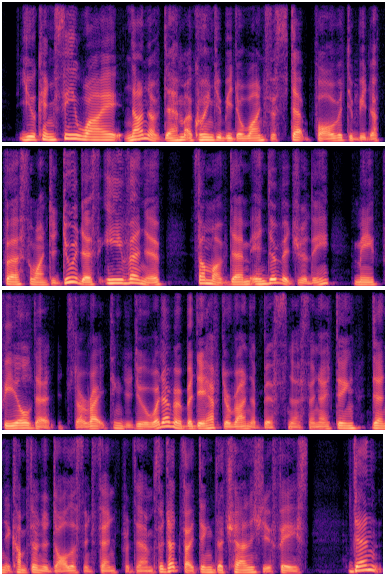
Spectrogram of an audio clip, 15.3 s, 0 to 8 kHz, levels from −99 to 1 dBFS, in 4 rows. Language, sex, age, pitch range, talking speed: English, male, 40-59, 120-155 Hz, 270 wpm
